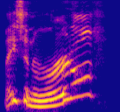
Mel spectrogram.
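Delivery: slow, very high incredulous mock question; drawn-out high mock pundit question; mocking pundit inflection. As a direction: parody a pundit overselling disbelief. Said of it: "they use, like, voice inflection".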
